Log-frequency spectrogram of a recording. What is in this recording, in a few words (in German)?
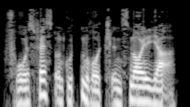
hppyxmas german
